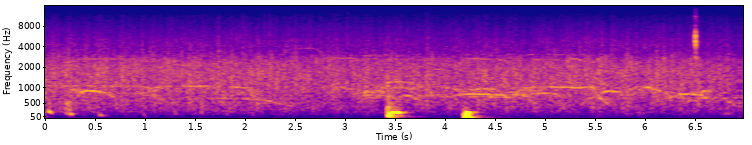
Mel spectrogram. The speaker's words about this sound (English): I'm so exhausted from campaigning at this point, I'm just going to let the applause go all the way out.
